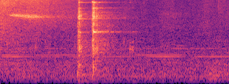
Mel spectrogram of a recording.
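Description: Glass jars clinking against each other in a cardboard box as it is set down on a stainless-steel table: two sharp clinks close together about a second in, each with a brief ring.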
